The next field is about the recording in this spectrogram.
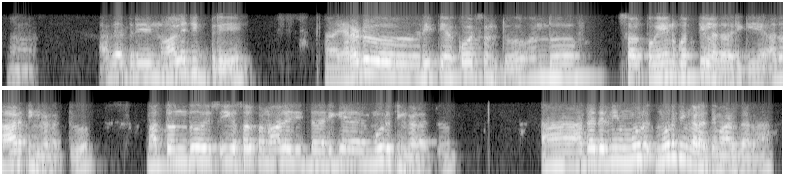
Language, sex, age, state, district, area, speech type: Kannada, male, 18-30, Karnataka, Udupi, rural, conversation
